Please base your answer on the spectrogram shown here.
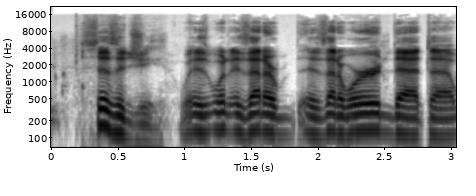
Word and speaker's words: syzygy: That 3-song EP, how do you pronounce it? That Syzygy. Syzygy.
